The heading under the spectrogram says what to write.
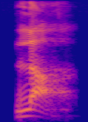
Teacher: रा ऐसे ऊपर गई फिर ऐसे बोलो फिर बोलो और ये फील करो कि जीभ ऊपर जा रही है फिर खुलना पड़ेगा तब र निकलेगा नहीं तो नहीं निकलेगा बोल के देखिए निकला फिर अगला जो है वो है पार्श्विक पार्श्व मतलब होता है उल्टा इसमें जीभ को पूरा उल्टा करना पड़ेगा तब जाके आप उसको बोल पाए बोलिए ला पूरी जीभ उल्टी करनी पड़ी तब उसको बोल पाए इसलिए इसको कहते हैं पार्श्विक दंत दंतोष्ठ मतलब इसमें दो चीजों की जरूरत पड़ेगी।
